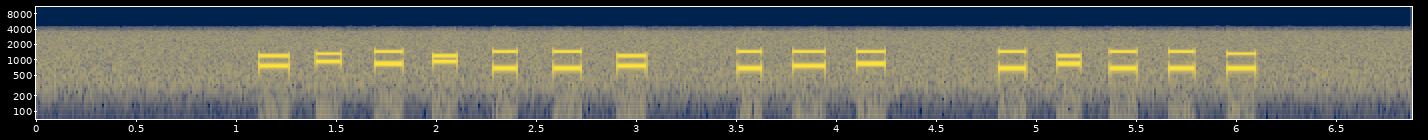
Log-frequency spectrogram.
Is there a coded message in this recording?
Yes: DTMF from 1.1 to 6.1 s, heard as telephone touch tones, dialled by hand, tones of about 140 ms. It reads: 409*334 369 37332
